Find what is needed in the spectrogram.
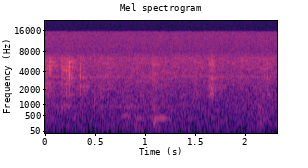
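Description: Near silence, with a few very faint soft rustles of a plastic zip bag as crushed crackers are poured out of it into a bowl.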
